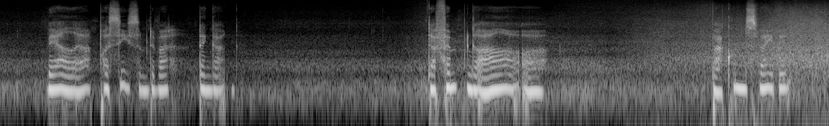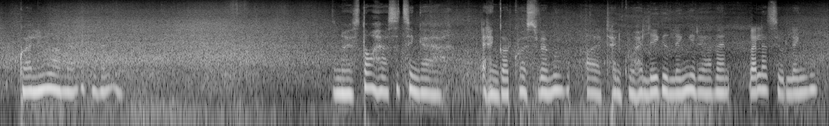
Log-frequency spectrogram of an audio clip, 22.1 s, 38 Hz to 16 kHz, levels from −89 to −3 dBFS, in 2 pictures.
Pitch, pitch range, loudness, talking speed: 205 Hz, 185-220 Hz, -26 LUFS, 135 wpm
